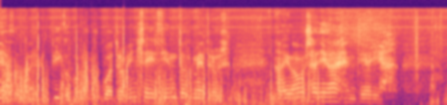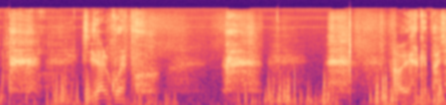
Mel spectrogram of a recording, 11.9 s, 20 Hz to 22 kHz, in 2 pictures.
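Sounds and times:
person breathing hard: 0:03.1 - 0:03.6, 0:05.0 - 0:07.1, 0:07.7 - 0:11.2.

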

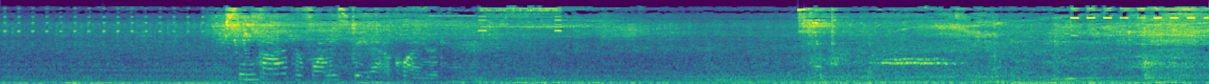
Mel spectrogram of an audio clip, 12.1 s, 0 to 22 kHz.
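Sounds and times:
high electronic beeps: 0:00.0 - 0:06.5, 0:08.0 - 0:12.0
ride vehicle low rumble: 0:00.0 - 0:12.0.

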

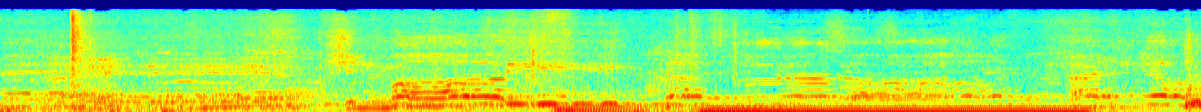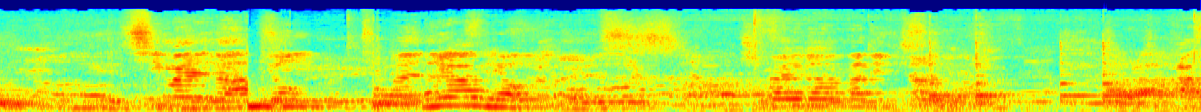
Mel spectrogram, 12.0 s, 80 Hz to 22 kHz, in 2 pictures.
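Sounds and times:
live band rehearsing: 0:00.4 - 0:08.6, 0:10.6 - 0:12.0
person singing with wavering voice: 0:00.8 - 0:06.2
low held bass note: 0:02.8 - 0:05.8.

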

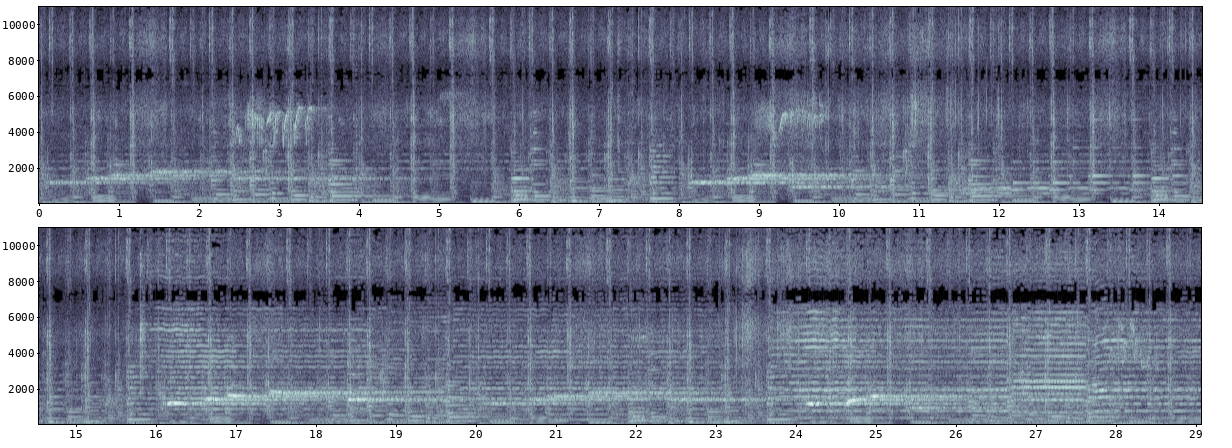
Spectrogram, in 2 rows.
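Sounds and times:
electric bass notes: 0:00.0 - 0:29.0
keyboard and cello held notes: 0:09.4 - 0:29.0.

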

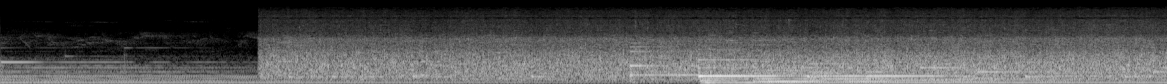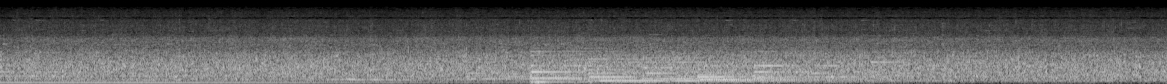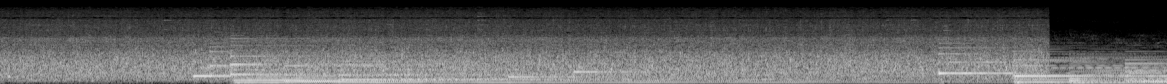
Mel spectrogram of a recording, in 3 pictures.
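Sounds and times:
slow meditation music: 0:00.0 - 0:35.0
water flowing over rocks: 0:02.6 - 0:34.1.

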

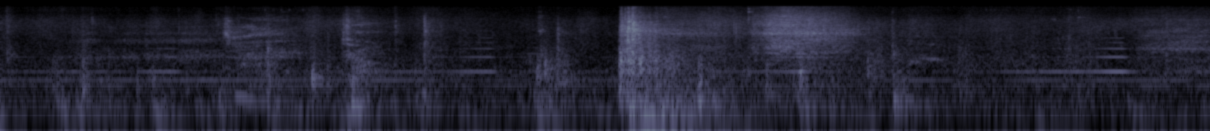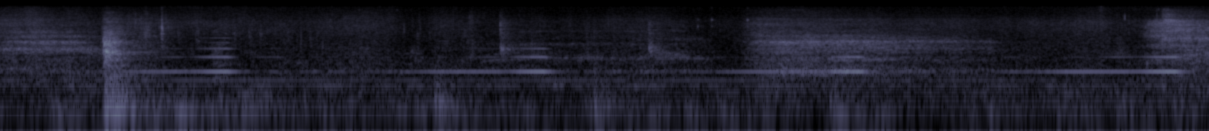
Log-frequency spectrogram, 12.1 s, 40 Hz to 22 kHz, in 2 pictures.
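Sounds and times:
held synth notes: 0:00.0 - 0:12.0.

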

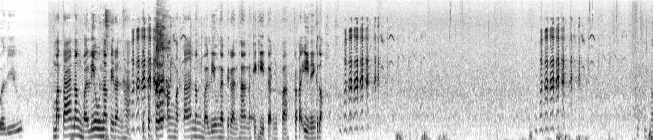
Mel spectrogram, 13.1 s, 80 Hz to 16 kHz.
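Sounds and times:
goat bleating: 0:02.2 - 0:04.0
soft low sounds: 0:07.6 - 0:13.0.

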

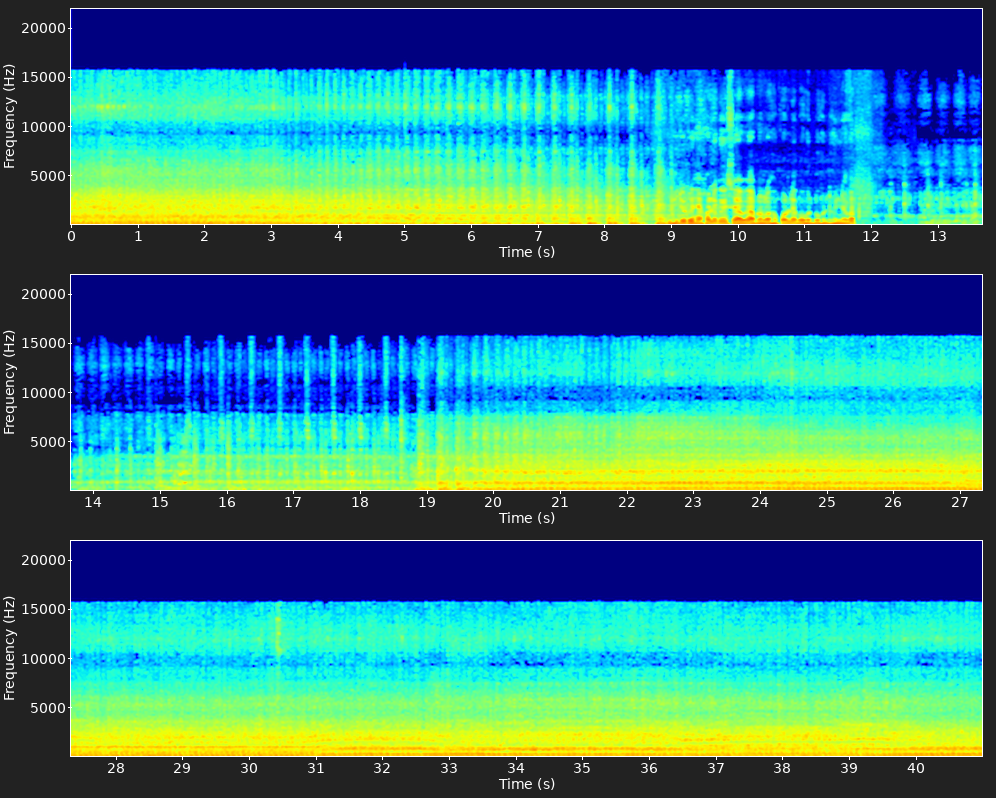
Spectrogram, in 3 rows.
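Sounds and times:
diesel engine being hand-cranked: 0:00.0 - 0:41.0
diesel engine chugging: 0:00.0 - 0:41.0.

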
